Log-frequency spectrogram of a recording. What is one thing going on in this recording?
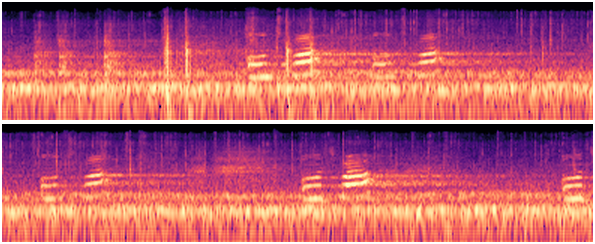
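Light footsteps tap on a stone floor.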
